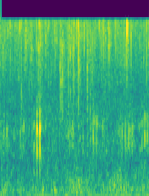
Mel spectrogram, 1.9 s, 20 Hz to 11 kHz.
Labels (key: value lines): label: biophony, damselfish
recorder: SoundTrap 500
